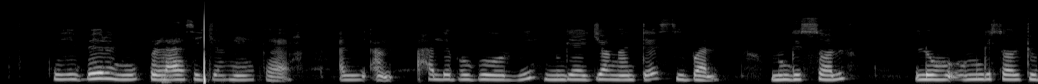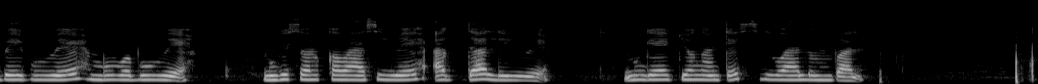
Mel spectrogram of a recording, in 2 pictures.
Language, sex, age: Wolof, female, 18-24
